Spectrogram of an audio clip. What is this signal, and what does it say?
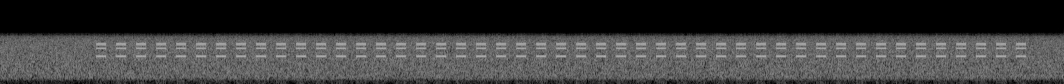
Telephone call progress tone (North American plan), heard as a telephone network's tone, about 1400, 2050, 2450, 2600 Hz, 0.1 s on and 0.1 s off, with phone line noise. Off-hook warning tone.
